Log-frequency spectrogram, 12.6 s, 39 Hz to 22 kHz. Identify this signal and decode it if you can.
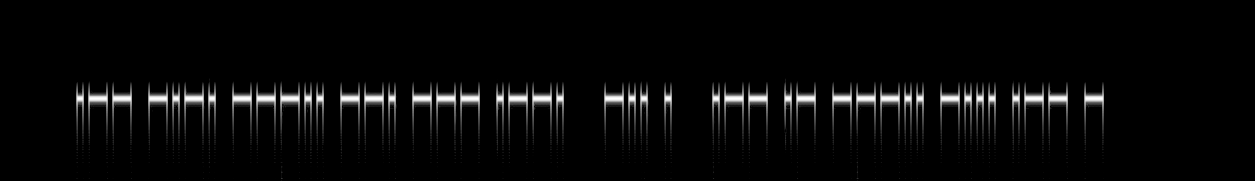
Morse code, heard as a keyed tone, about 21 wpm, 700 Hz. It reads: WC8GOP DE WA8BWT
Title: USA Callsign DE Callsign 20wpm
